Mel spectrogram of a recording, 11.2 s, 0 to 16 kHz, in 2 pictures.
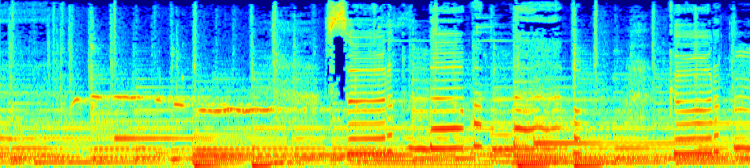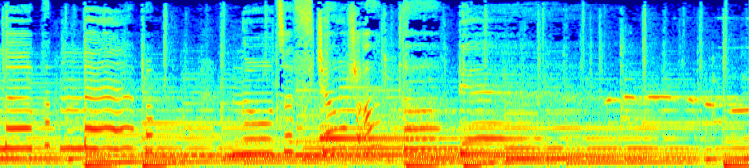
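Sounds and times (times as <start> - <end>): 
whistled melody: 0.0 - 4.2, 7.9 - 11.2
musical accompaniment: 0.0 - 11.2.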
